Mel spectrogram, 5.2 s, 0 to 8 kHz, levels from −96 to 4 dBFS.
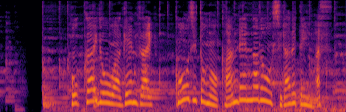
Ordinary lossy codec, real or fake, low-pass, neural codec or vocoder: none; fake; none; codec, 16 kHz, 16 kbps, FreqCodec, smaller model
